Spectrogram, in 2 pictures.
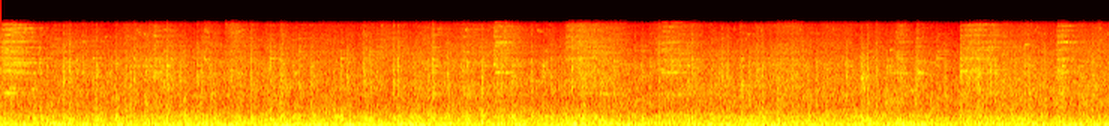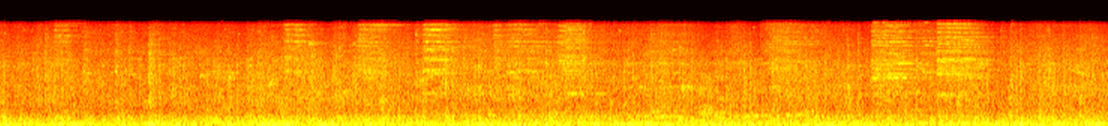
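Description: Freight train of covered hopper cars rolling past: a steady rumble and clatter of steel wheels over the rail joints. High wheel squeal cuts in again and again, strongest about two-thirds of the way through and again near the end.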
